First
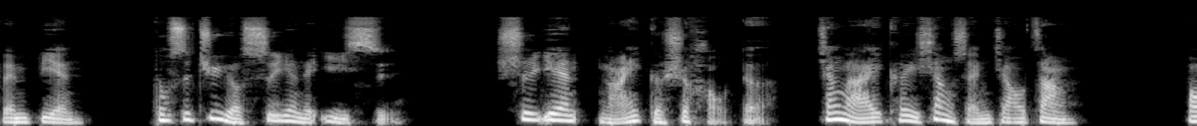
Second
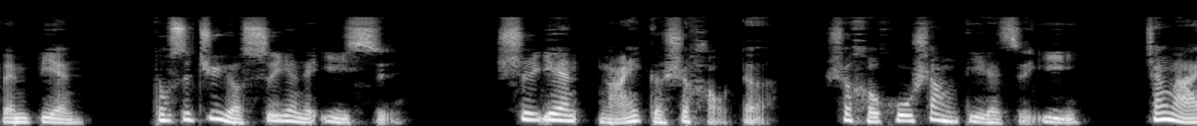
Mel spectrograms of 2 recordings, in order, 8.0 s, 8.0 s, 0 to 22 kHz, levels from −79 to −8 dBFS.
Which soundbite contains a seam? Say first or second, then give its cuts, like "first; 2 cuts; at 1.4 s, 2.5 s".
first; 1 cut; at 5.3 s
